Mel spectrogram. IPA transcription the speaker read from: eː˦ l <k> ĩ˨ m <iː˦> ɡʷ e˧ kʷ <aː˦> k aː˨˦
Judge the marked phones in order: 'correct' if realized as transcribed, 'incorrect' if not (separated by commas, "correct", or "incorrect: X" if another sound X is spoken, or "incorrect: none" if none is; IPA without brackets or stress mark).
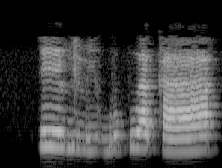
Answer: incorrect: ɡ, incorrect: iː˨, correct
